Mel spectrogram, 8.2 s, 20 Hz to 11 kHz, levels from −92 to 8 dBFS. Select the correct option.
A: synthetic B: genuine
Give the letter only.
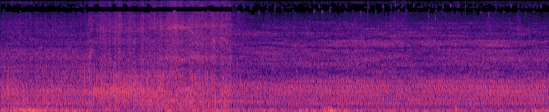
B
